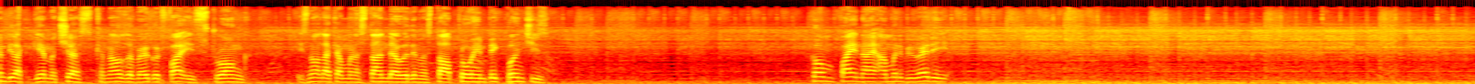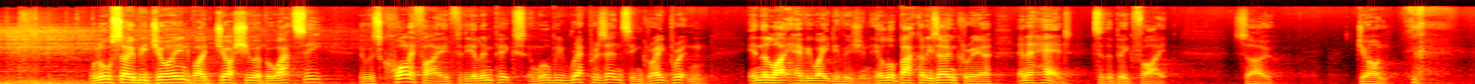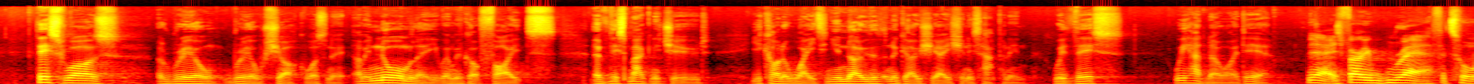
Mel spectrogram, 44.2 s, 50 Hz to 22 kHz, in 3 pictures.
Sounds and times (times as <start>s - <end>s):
Speech: 0.0s - 5.6s, 8.1s - 9.5s, 15.6s - 26.5s, 27.1s - 27.6s, 28.3s - 28.8s, 29.8s - 44.2s
Music: 0.0s - 20.1s.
